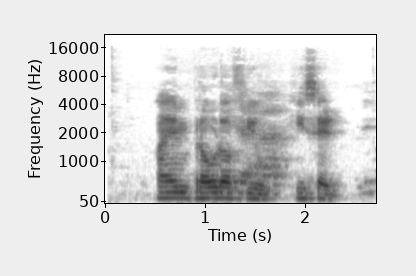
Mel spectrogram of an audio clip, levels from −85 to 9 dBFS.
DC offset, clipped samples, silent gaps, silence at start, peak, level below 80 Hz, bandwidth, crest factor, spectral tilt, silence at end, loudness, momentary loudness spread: under 0.1%; under 0.1%; none; 0.5 s; -2 dBFS; -52 dBFS; 16 kHz; 16 dB; -4.5 dB/octave; 0 s; -16 LUFS; 10 LU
